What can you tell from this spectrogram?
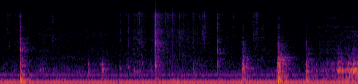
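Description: A few light knocks of glass beakers being handled and set down on a countertop, with rustles of plastic cling film, over a steady low hum.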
